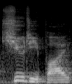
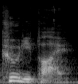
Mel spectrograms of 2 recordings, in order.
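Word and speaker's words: Kootie Pie: All I know is I watched the DVD, the cartoon, her name was Cootie Pie. Not Cutie Pie, Cootie Pie. Like, she's got cooties, but it's spelled with a K because Koopa.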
